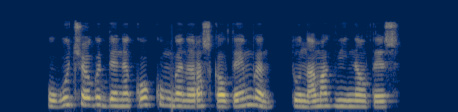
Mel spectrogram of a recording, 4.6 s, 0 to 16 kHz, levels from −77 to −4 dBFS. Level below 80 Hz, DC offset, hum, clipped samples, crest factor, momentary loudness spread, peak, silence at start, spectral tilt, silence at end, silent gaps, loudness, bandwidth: -70 dBFS; under 0.1%; none; under 0.1%; 16 dB; 5 LU; -12 dBFS; 0.5 s; -4 dB/octave; 0.6 s; 2.79-2.93 s; -28 LUFS; 8.2 kHz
